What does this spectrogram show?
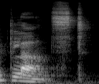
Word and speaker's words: glanced: hanging on really tight then silent E for glanced the last that's it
